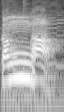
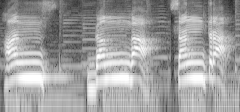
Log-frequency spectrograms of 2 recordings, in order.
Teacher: अनुस्वार का उच्चारण करते समय ज्यादा हवा नाक से निकलती है, नाक पे ज्यादा प्रेशर पड़ता है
